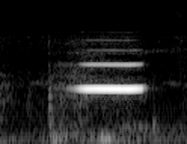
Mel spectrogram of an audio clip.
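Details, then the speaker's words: Wartburg front wheel turned by hand: a brief, clean high-pitched squeal from deteriorated front brakes, suspected as the source of an earlier scraping noise. "And the brakes are not looking particularly good and make this noise when you turn it over."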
